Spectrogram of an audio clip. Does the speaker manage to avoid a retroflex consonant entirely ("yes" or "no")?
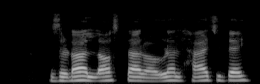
no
